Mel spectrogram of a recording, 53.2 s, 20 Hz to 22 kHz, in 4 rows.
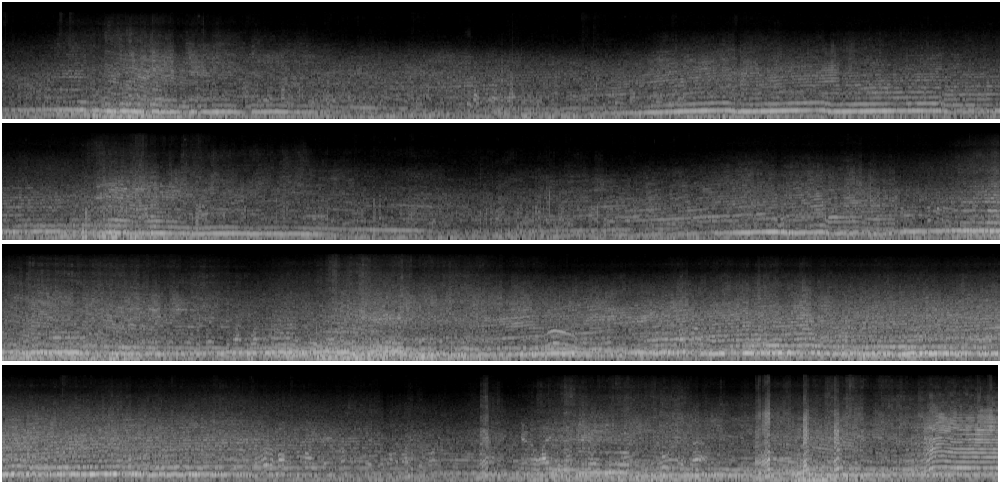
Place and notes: Donington Park Circuit, Derby, United Kingdom - British Motorcycle Grand Prix 2004 ... 125 ...
British Motorcycle Grand Prix 2004 ... 125 free practice ... one point stereo mic to mini-disk ...
24 July, 09:00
